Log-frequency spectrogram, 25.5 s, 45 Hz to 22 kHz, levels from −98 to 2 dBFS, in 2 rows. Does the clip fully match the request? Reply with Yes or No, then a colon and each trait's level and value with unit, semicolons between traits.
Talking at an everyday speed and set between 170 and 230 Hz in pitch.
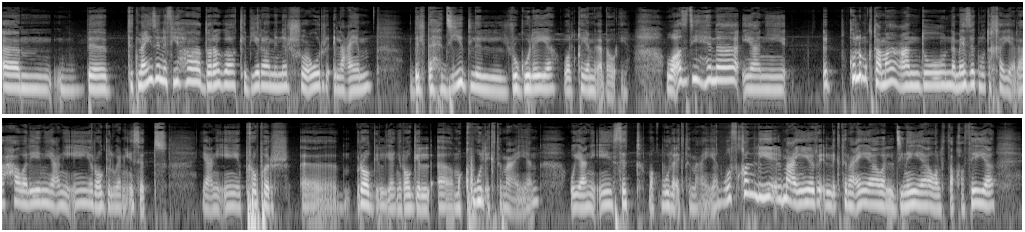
Yes: average, 110 wpm; high, 190 Hz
